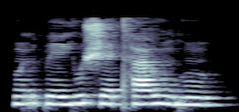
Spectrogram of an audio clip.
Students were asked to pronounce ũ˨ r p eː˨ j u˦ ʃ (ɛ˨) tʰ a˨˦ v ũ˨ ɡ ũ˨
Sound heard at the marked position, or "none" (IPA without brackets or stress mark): ɛ˨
